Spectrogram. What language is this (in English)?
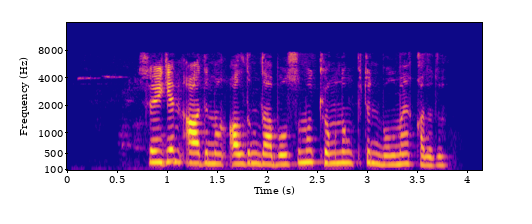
Uyghur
